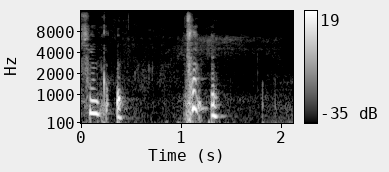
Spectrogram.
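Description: A person's voice making brief wordless vocal sounds: a short one at the start and another about a second in, with quiet between.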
